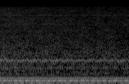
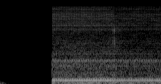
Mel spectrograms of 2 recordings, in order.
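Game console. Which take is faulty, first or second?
second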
